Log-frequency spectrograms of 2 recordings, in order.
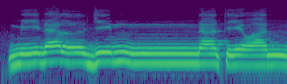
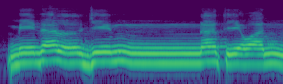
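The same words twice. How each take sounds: The two takes are said the same way.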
